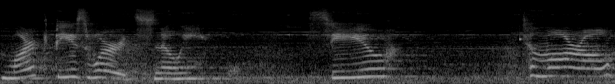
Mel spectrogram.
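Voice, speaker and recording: A put-on character voice speaks at an extremely high pitch and a very slow pace, with long, frequent pauses. Loud background noise fills the clip. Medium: video game. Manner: warm, laughing, affectionate.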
